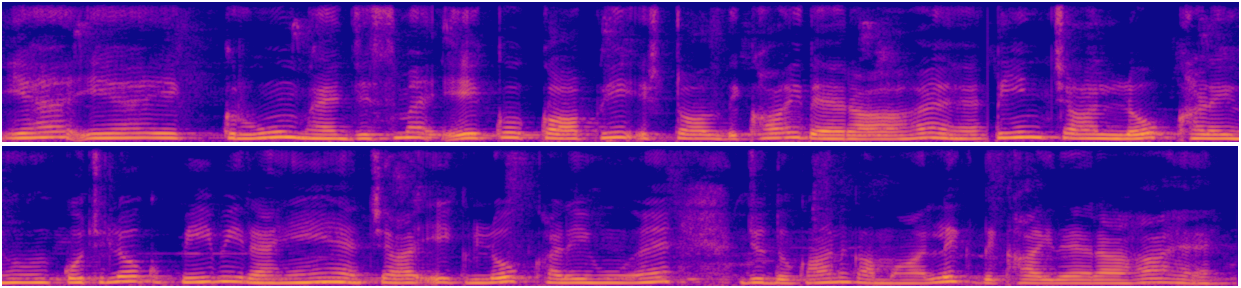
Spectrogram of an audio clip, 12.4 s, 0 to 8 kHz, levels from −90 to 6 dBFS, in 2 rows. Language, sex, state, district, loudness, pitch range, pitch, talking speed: Hindi, female, Bihar, Kishanganj, -25 LUFS, 215-255 Hz, 230 Hz, 180 wpm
